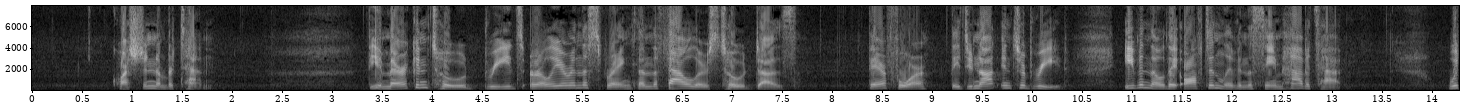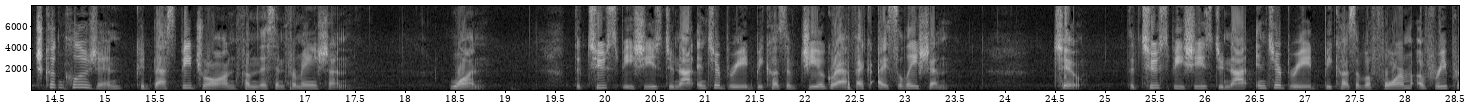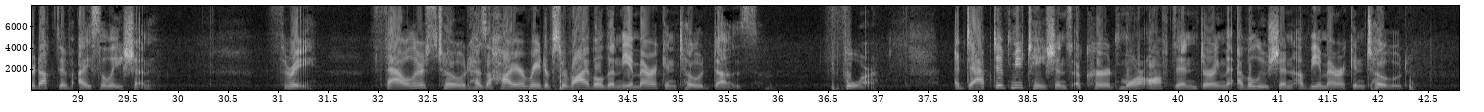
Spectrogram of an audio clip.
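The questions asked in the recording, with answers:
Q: Which conclusion could best be drawn from this information?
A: 2: The two species do not interbreed because of a form of reproductive isolation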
